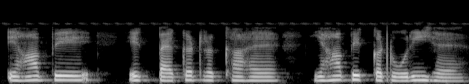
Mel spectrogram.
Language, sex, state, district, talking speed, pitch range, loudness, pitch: Hindi, female, Uttar Pradesh, Lalitpur, 130 wpm, 180-200 Hz, -16 LUFS, 185 Hz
